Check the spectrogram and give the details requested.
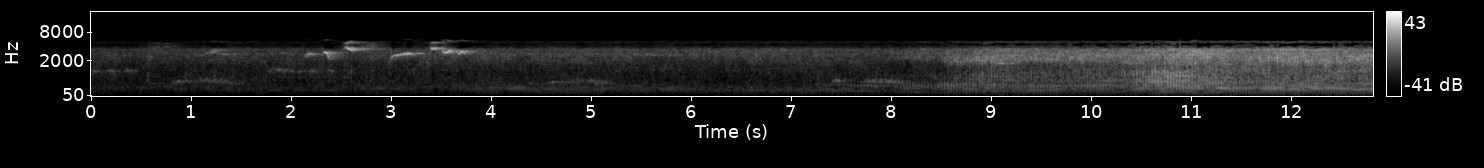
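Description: Birds chirping: a few short, sharp calls that fall in pitch, between about two and four seconds in. From about eight seconds a louder, even rushing noise builds and holds.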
